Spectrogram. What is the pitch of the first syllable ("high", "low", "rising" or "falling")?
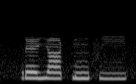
high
